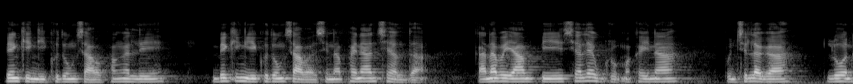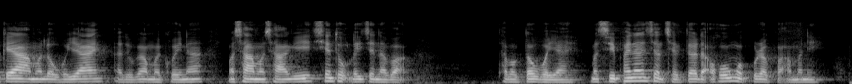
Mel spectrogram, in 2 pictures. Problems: none marked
